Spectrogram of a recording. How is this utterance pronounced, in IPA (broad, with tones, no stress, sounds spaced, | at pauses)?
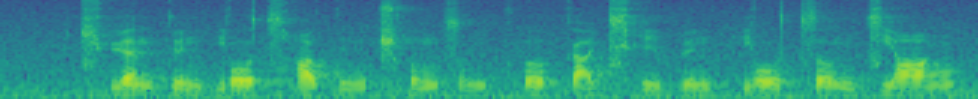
t͡ɕʰ ɥ ɛ˥˨ n t̪ y˥˨ n p j o˦ ʊ̯ t͡sʰ ɑ˨ ʊ̯ t̪ i˨˦ ŋ ʈ͡ʂʰ ɤ˦ ŋ s ʊ˨˦ ŋ kʰ ɤ˦ k ä˨˦ t͡ɕʰ i˥˨ p y˦ n pʰ j o˥˨ ʊ̯ t͡s ɤ˥˨ ŋ t͡ɕ j ɑ˦ ŋ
